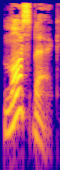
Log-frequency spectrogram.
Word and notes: mossback: British English

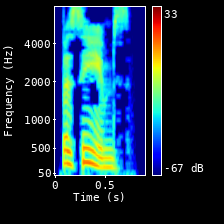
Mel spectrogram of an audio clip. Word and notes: beseems: British English

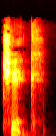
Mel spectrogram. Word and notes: chick: British English

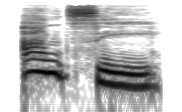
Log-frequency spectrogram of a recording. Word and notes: antsy: British English

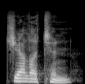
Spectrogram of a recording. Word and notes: gelatine: American English

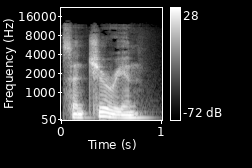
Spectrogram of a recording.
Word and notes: centurion: British English

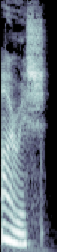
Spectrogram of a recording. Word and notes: irish: British English

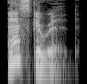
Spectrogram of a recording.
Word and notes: ascarid: British English

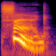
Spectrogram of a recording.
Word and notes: sag: British English

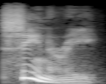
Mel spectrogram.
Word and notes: scenery: British English

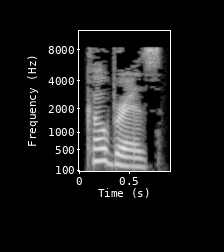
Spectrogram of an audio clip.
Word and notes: cobras: British English

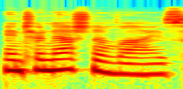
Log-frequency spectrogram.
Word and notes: internationalize: American English

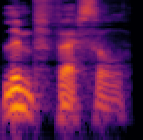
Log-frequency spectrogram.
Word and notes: lymph vessel: British English

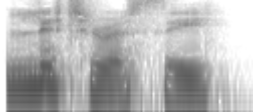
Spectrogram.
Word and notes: literacy: British English

